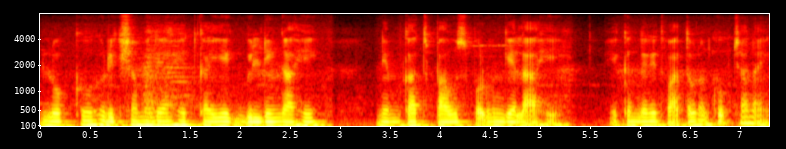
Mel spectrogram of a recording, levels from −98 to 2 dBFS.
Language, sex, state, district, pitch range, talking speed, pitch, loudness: Marathi, male, Maharashtra, Pune, 105-115 Hz, 150 wpm, 105 Hz, -17 LUFS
